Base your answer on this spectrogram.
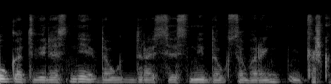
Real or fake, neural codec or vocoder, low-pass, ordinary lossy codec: fake; vocoder, 24 kHz, 100 mel bands, Vocos; 10.8 kHz; Opus, 64 kbps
